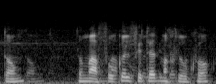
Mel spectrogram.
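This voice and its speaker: A man's voice: medium pitch, level tone, close to an everyday voice. A man playing a beaten colonel begging for mercy. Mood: pleading. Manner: pleading, shaken. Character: defeated, pleading male enemy colonel. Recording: distant mic.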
